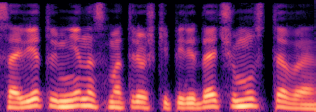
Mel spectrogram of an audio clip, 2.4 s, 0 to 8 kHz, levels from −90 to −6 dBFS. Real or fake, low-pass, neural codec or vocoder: real; 7.2 kHz; none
